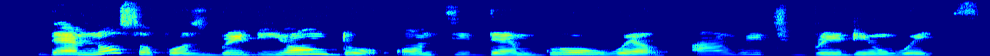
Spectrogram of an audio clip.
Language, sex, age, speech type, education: Nigerian Pidgin, female, 30-45, spontaneous, tertiary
